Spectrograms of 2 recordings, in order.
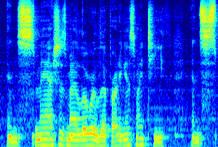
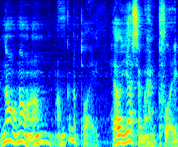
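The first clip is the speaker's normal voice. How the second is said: higher, louder keen protest to the coach; eager insistence; 9 semitones higher, 3 dB louder than usual. Retold or imitated. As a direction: pemain bersikeras ingin terus main. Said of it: "I'm like".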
